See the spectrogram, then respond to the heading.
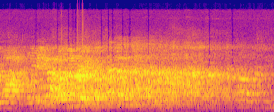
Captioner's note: laughing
